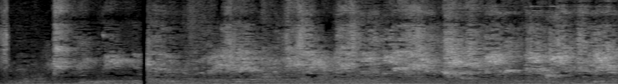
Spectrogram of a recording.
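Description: Cockatiel chatter of rapid, shrill squawks and chirps, tumbling together more than twice a second, with a faint human voice in the background.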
